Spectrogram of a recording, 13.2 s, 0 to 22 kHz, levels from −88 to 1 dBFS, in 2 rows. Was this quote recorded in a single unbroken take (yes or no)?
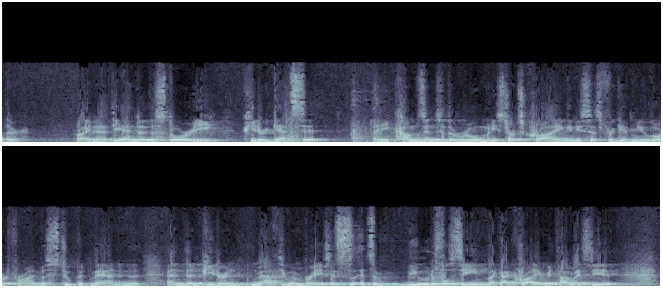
yes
